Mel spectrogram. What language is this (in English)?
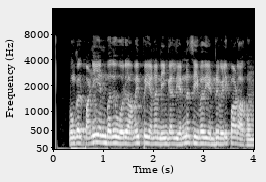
Tamil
